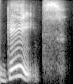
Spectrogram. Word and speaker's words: Geats: comes, and among the gates, and it looks like Geats, but it's Gates. That's how it's pronounced.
